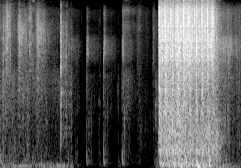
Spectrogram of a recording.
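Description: Shotgun fire in PUBG Mobile on the Livik map: scattered sharp shots early on, then a loud dense burst of gunfire that fills the last second and a half.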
